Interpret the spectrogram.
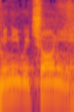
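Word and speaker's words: Mni Wiconi: Mini Wichoni is how they say it.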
